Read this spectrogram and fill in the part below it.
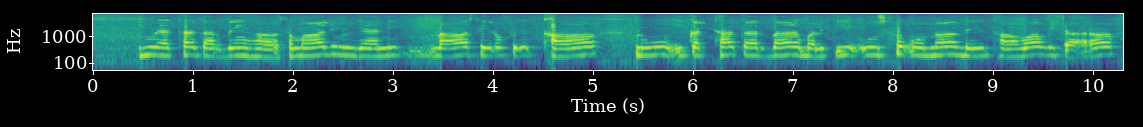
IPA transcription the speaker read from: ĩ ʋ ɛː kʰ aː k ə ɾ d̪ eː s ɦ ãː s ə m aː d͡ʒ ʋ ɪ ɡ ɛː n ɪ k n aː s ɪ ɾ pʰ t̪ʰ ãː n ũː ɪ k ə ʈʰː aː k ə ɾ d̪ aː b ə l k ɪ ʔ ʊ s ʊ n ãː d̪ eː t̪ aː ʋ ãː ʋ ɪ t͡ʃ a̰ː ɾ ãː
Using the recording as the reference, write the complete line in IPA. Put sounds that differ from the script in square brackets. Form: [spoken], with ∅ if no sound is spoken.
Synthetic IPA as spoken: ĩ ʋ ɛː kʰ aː k ə ɾ d̪ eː [∅] ɦ ãː s ə m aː d͡ʒ ʋ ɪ ɡ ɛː n ɪ k n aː s ɪ ɾ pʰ t̪ʰ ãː n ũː ɪ k ə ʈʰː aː k ə ɾ d̪ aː b ə l k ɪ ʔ ʊ s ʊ n ãː d̪ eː [t̪ʰ] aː ʋ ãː ʋ ɪ t͡ʃ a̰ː ɾ ãː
